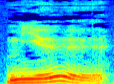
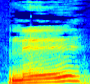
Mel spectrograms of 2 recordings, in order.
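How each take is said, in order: First: It is said in a posh Edinburgh accent. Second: It is said in a broad Glasgow accent. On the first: "snobby, posh cows from Edinburgh say mu" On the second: "Glasgow cows say moo"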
